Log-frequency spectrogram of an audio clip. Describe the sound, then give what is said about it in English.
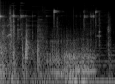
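Heavy temple doors are shoved open by a weak, exhausted man, with a few dull thunks and a low, grinding scrape, moderately loud, lasting about two seconds with no voices. “Weak from exhaustion, infection, and atrophy, Geppetto was barely able to push open the doors”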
